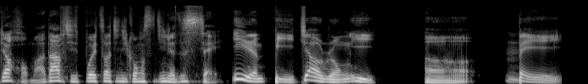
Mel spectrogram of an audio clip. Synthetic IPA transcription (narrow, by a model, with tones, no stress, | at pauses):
i˨˩t͡ɕjɑ˥˨ʊxɑ˨˩ma˨˦t̪a˥˩˧a˥t͡ɕʰi˧pwe˥˩˧ɑ˥˧t͡ɕʰko˥ŋsɨ˥t͡ɕi˥n˥˧ə˧˦nʂ̬ɻ̩˥˩sḛ˨˦ɪi˥˩ɻə˧˦npi˨˩t͡ɕjɑ˥˨ʊɻo˧˦ŋi˥˧ | ə̰˨˩ | pe˥˩ɪ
